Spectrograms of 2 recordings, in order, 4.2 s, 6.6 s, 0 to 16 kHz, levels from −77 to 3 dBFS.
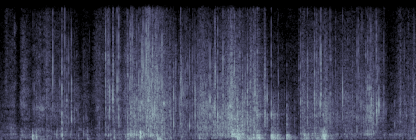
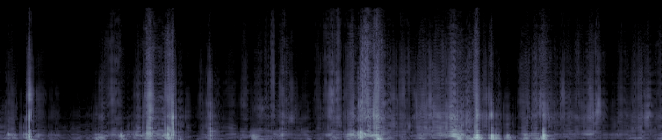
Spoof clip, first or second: second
